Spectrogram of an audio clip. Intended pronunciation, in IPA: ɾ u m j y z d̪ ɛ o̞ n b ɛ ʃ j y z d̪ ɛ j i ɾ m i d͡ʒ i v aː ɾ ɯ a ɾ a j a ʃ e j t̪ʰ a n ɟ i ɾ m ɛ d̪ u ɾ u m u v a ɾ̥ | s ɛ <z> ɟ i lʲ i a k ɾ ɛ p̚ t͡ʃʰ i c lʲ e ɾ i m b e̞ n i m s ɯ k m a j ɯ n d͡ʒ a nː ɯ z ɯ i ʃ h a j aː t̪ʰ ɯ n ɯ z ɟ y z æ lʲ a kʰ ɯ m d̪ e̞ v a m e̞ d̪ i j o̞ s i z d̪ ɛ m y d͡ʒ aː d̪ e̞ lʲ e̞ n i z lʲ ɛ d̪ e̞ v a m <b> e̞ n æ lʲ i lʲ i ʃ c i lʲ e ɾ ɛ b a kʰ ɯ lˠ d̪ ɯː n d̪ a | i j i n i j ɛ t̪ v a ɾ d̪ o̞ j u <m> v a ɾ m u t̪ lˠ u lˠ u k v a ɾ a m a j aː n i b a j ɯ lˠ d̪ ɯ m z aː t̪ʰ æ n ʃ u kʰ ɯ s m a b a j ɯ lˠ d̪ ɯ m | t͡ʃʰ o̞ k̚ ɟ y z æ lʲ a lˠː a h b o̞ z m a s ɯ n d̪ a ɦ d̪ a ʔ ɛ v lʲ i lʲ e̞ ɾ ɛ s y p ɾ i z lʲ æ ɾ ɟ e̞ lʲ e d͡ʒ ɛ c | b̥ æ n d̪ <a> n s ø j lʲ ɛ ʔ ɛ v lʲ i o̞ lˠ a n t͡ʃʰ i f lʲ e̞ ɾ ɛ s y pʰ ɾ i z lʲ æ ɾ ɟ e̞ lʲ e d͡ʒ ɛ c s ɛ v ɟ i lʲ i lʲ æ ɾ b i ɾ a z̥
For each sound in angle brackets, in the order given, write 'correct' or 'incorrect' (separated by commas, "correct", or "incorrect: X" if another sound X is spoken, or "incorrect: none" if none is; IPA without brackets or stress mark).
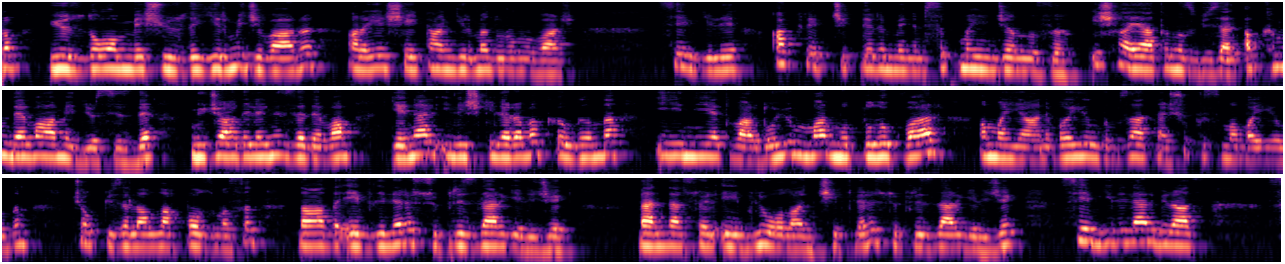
incorrect: v, incorrect: ɟ, correct, incorrect: æ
